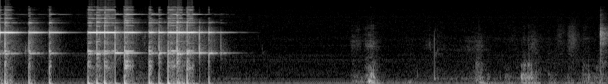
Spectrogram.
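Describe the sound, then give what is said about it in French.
A doorbell rings at a residence in bright, metallic bursts for about two seconds, then goes quiet apart from faint rustling. “Une demi-heure plus tard, elle sonne chez le duc.”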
